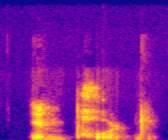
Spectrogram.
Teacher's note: Some of the syllables come with lower force, other syllables come with higher force. So in the word important, you say im and nt at the end with low force, no stress. Pour is high stress. The moment you add pour, it begins to sound like English.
